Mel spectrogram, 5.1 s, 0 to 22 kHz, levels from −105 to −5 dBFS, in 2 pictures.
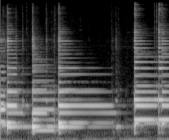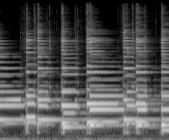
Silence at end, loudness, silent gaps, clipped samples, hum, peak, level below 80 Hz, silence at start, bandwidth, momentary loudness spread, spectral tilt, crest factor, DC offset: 0 s; -28 LUFS; none; under 0.1%; none; -12 dBFS; -62 dBFS; 0 s; over 20 kHz; 10 LU; -1 dB/octave; 16 dB; under 0.1%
